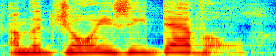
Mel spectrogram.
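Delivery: put-on Jersey accent. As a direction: play a monster from Jersey, vowels and all. Jersey Devil speaks in character.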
